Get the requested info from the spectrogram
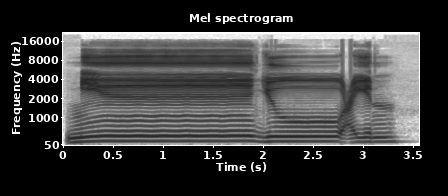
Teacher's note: Jangan dibaca jelas min juin tapi min nunnya an-nya udah enggak udah samar. Samarnya menuju huruf jim tahan dua harakat. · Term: ikhfa hakiki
